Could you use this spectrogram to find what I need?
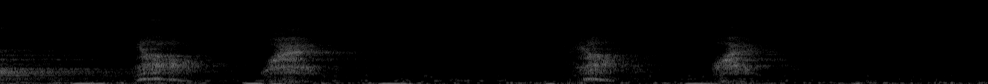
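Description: Slow, deep breaths voicing the divine name YHWH: four long, breathy swells of air, each rising and fading, spaced evenly apart with quiet between them and no speech.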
